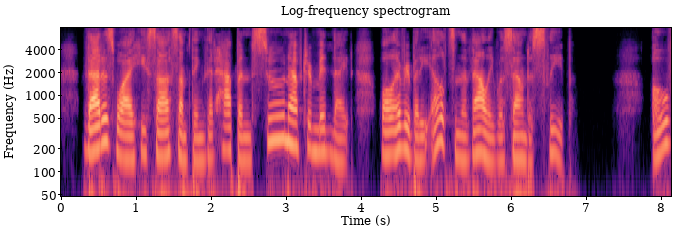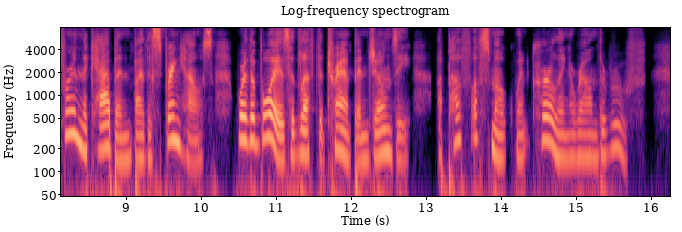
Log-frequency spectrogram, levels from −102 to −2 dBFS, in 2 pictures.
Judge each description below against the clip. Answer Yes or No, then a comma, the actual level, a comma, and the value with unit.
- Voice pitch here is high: No, medium, 165 Hz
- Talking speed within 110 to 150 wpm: No, average, 170 wpm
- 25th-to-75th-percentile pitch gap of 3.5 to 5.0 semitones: No, wide, 5.5 semitones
